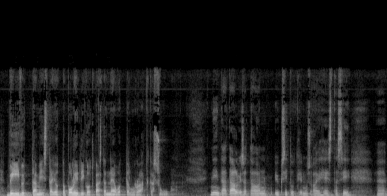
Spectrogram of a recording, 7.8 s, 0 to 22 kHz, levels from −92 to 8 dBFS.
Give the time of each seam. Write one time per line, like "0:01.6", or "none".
0:01.9
0:05.8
